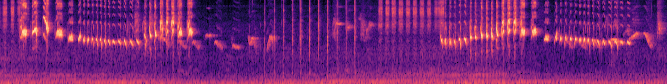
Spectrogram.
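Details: Kalimantan cucak ijo (leafbird) giving two long bursts of rough, rapid chattering song with long-tailed shrike imitations, each sliding into a level trill, separated by a quiet gap of faint clicks.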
